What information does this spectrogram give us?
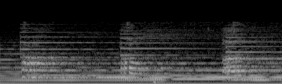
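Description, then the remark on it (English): A Christmas song opens with a slow, tolling bell: three resonant strikes about a second apart, each ringing out over sustained tones, with no singing or talking yet. “Well, here's one of the songs.”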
